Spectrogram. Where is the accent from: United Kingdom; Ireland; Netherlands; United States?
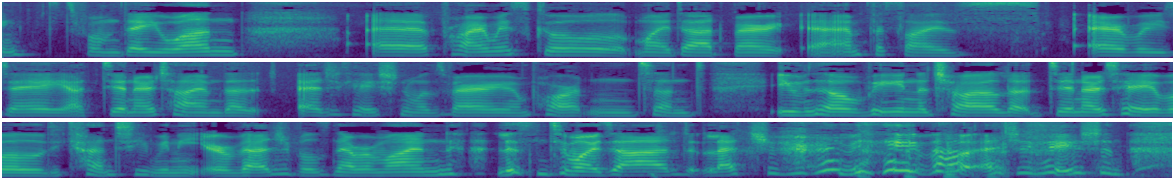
Ireland; Sligo, Connacht; Well, I was born in Sligo, so obviously Sligo being still the countryside, we were one of the families who are foreign, I guess, and there was not many foreigners there in Sligo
